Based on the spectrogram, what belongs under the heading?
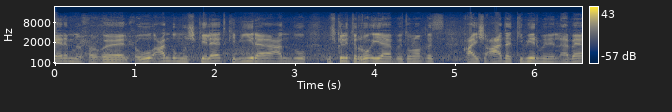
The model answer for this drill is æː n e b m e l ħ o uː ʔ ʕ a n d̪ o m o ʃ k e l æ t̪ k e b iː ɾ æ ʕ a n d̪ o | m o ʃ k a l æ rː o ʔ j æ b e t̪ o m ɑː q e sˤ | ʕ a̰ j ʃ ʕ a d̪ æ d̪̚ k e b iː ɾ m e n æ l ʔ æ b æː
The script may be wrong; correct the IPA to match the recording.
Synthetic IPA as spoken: æː n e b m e l ħ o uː ʔ ʕ a n d̪ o m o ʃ k e l æː t̪ k e b iː ɾ æ ʕ a n d̪ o | m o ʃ k e l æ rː o ʔ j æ b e t̪ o n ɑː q e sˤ | ʕ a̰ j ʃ ʕ a d̪ æ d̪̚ k e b iː ɾ m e n e l ʔ æ b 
